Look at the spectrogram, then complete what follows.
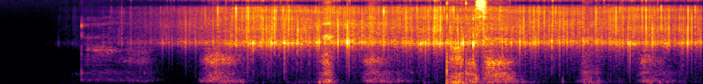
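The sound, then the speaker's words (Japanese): Continuous fizzing and crackling of carbonated water bubbles by the ear, a dense sparkling hiss with soft pulsing swells, and a brief quiet voice speaking over it. “シュワシュワ。パチパチ。不思議な感じでしょ。”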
